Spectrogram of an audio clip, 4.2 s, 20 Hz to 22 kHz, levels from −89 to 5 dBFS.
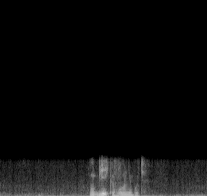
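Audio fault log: Throughout, Opus voice compression: the codec is running in its narrowband SILK mode at a very low bitrate, which fits about 8 kbps, so nothing survives above 4.5 kHz and the excitation is coded coarsely. The speech sounds heavily muffled, hoarse and slightly robotic.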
